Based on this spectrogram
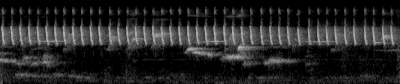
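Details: Master song of a bar-winged prinia in 'jerih' style with long rapid 'ngebrend' bursts, meant for magpie robins and shamas to copy: fast, sharp, high pulses without a break, and quiet lower chirps in the background.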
